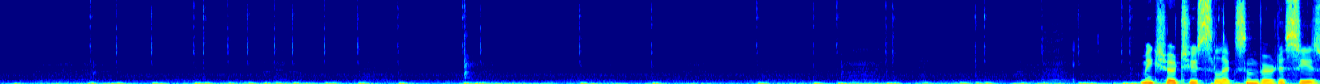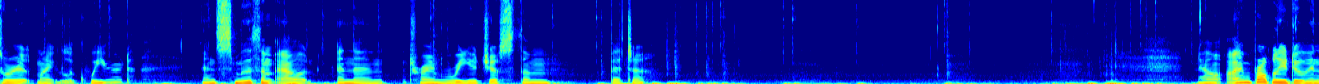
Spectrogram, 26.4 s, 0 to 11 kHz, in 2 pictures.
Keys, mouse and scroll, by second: 1.3 middle click, 2.0 right click, 2.9-4.1 middle drag, 10.5 middle click, 12.7 middle click, 13.3-14.3 middle drag, 14.3-15.8 right drag, 15.4 click, 15.8-17.1 middle drag, 19.9 ctrl+r, 24.3 ctrl+r.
